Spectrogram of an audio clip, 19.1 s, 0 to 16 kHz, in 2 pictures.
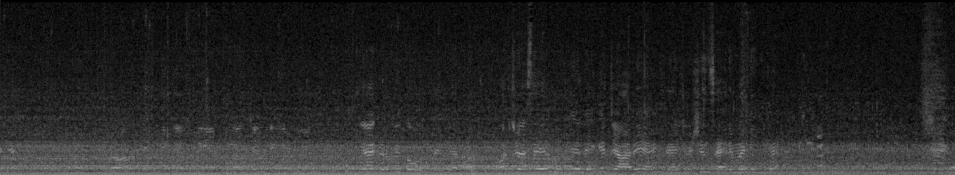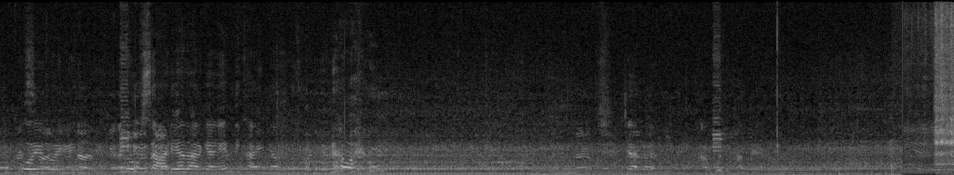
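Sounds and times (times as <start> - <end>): auto-rickshaw engine drone: 0.0 - 19.0.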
